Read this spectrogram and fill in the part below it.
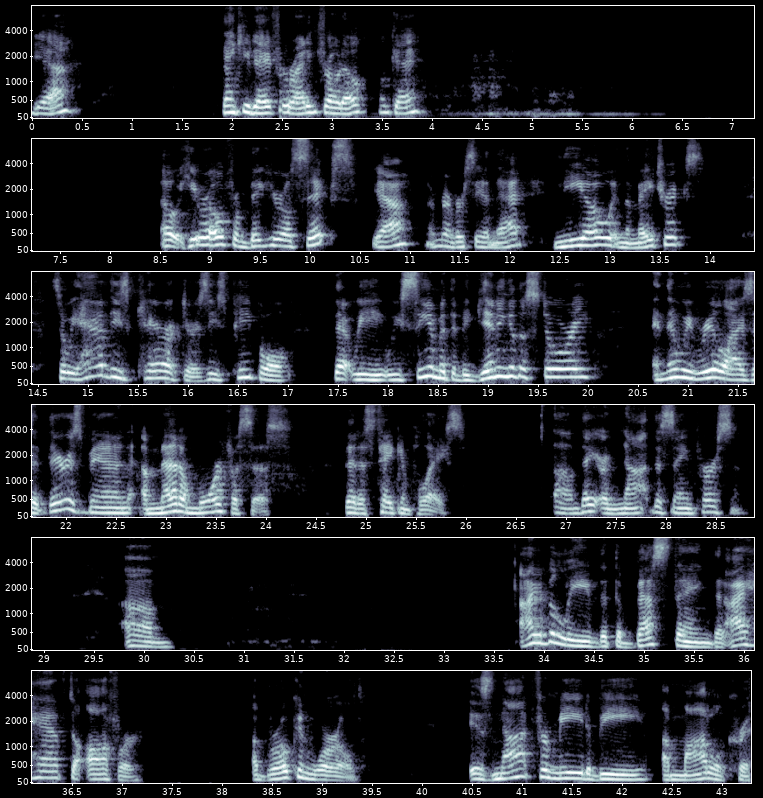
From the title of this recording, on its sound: Zoom Sunday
